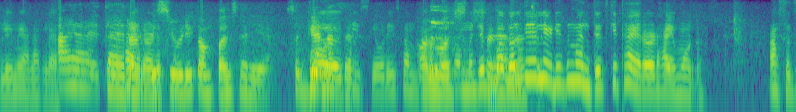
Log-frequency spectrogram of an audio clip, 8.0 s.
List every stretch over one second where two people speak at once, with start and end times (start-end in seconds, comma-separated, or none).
3.1-5.6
